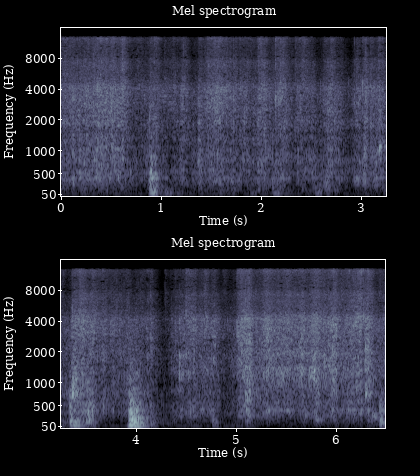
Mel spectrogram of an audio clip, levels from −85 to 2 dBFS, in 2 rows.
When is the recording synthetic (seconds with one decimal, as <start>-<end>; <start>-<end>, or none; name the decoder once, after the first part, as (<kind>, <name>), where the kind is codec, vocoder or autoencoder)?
5.2-5.9 (autoencoder, DAC-VAE)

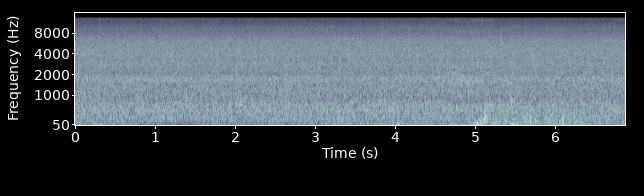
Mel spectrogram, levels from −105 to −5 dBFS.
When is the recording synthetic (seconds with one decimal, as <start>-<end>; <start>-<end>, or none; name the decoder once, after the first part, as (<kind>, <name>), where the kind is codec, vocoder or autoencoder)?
5.2-6.3 (autoencoder, DAC-VAE)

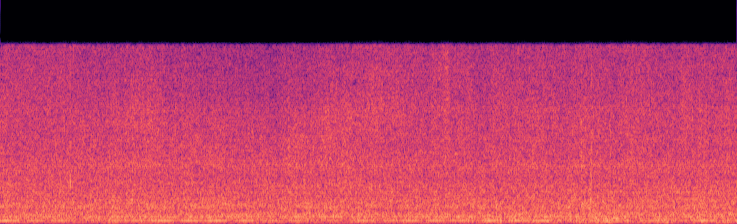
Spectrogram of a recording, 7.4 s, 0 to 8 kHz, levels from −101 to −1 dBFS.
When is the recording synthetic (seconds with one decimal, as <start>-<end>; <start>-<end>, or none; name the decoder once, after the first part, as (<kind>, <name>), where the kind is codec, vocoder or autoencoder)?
0.0-0.5 (autoencoder, DAC-VAE)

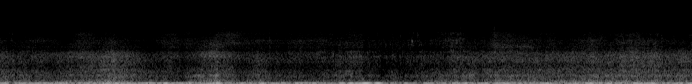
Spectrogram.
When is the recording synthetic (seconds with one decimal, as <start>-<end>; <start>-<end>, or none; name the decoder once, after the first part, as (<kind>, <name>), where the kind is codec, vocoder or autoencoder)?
0.4-3.2 (autoencoder, DAC-VAE); 4.7-6.0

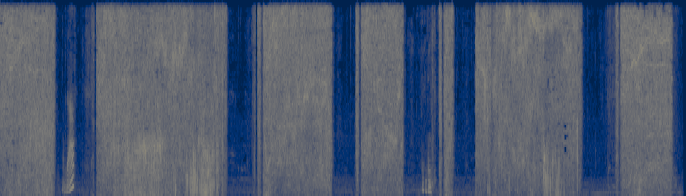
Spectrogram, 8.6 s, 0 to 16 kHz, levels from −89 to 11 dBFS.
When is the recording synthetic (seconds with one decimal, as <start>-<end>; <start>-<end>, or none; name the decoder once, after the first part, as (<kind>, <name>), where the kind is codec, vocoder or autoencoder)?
none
